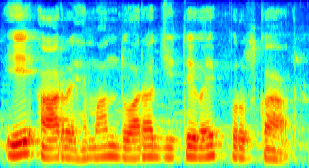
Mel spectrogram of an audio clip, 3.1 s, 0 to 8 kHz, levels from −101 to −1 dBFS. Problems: constant background noise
